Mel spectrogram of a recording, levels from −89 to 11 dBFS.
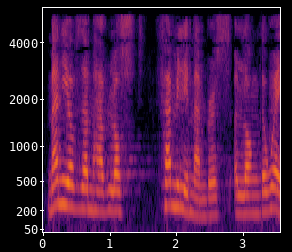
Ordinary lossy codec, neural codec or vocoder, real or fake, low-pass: AAC, 24 kbps; none; real; 5.4 kHz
